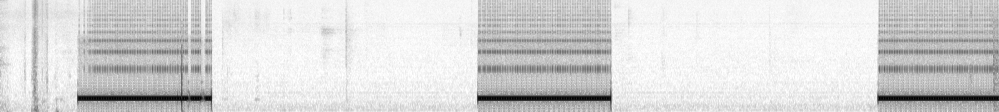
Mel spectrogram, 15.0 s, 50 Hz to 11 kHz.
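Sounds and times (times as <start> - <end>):
outgoing phone call ringback tones: 1.2 - 3.2, 7.2 - 9.2, 13.2 - 14.9.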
